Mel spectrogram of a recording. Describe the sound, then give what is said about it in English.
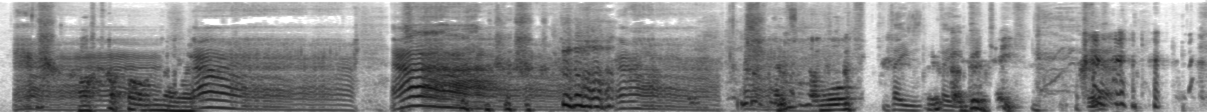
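A person imitates three chained wolves in a cave growling in the listener's direction, making a string of drawn-out, groaning snarls that rise and fall in pitch, with brief pauses between bursts. “They start growling. They start growling in your direction.”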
